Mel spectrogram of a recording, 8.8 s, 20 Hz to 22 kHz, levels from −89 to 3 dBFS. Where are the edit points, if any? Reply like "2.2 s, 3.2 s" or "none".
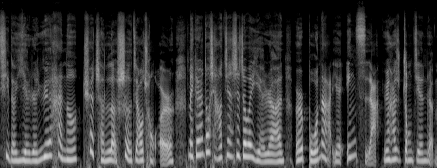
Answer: none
